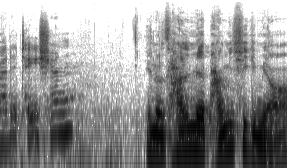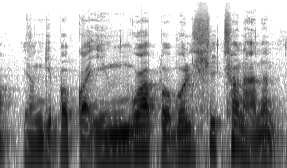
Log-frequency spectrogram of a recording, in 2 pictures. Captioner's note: speaking Korean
